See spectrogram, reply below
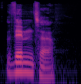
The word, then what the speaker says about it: Vimto: Vimto.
